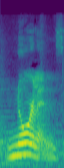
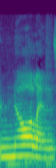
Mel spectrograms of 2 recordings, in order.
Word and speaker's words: New Orleans: Sazerac video went up, I pronounced it New Orleans with my Irish accent, and I was politely, not so politely corrected in the comments. So Norlands or Nolans if you're trying to be even more authentic, but I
